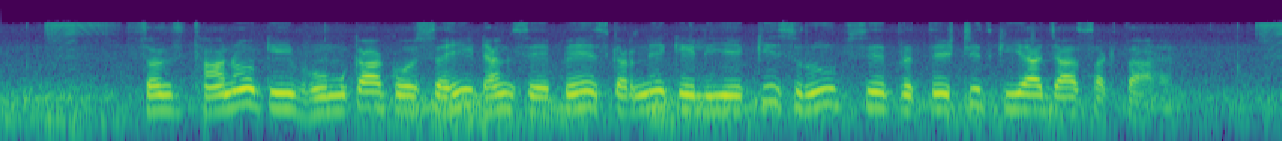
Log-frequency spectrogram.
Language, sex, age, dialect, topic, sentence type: Hindi, male, 31-35, Kanauji Braj Bhasha, banking, statement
